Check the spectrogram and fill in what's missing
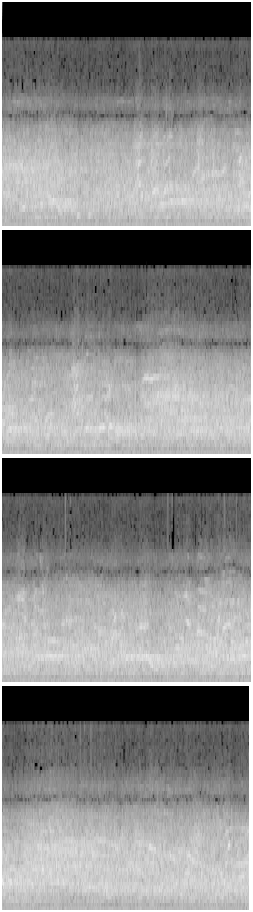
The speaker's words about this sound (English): Hold around, and there's considerable cheering going along with it. Maybe I'll turn this mic and let you try to pick it up.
